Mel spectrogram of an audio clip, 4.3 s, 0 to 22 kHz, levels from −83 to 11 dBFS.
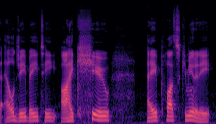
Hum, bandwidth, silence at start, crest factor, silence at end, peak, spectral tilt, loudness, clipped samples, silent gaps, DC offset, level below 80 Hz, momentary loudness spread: none; 18 kHz; 0 s; 20 dB; 0.15 s; -8 dBFS; -5.5 dB/octave; -27 LUFS; under 0.1%; none; under 0.1%; -58 dBFS; 6 LU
